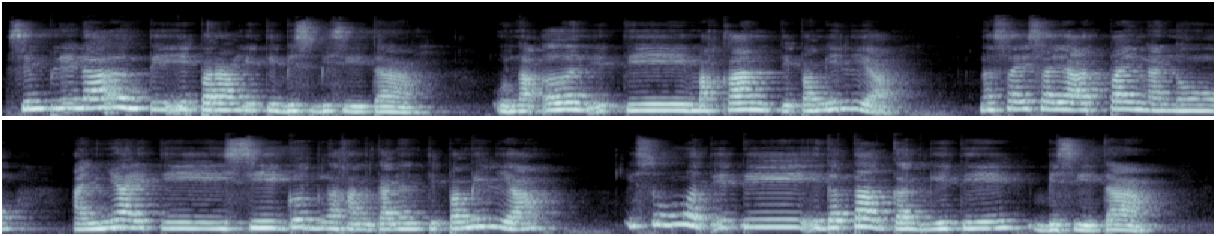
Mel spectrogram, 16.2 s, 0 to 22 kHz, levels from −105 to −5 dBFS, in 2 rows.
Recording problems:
room echo; slight; dies away in 0.5 s
off-mic speech; somewhat distant

